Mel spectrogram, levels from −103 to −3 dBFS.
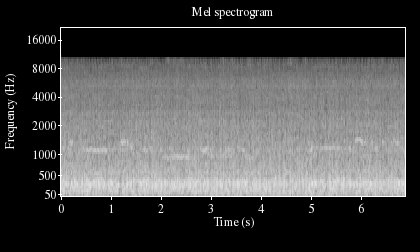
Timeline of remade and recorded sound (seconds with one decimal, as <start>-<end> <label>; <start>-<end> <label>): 0.0-6.9 remade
